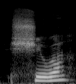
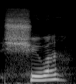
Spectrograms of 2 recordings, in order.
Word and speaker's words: Shuoer: I think it's pronounced Shuoer, not Shure.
